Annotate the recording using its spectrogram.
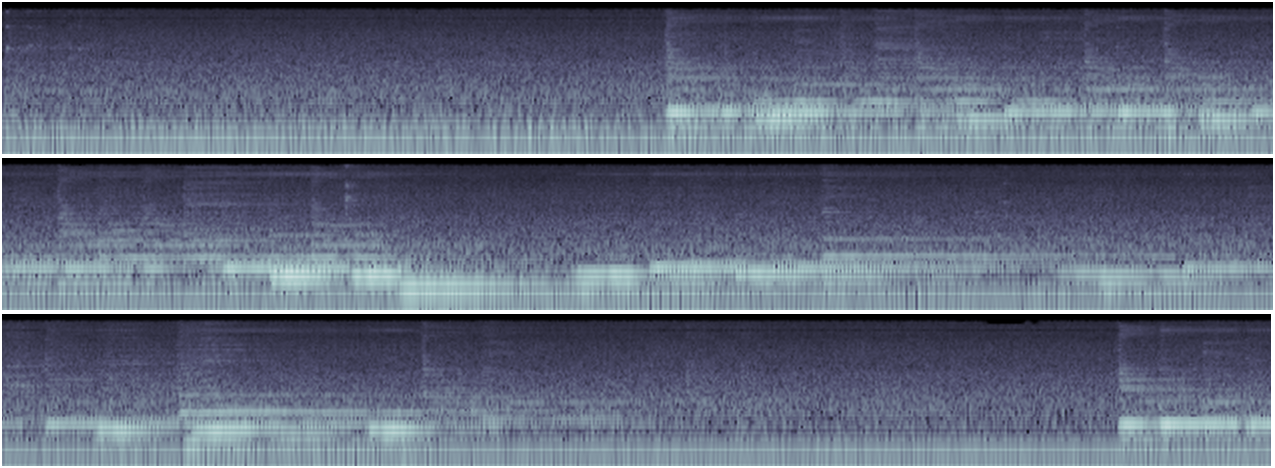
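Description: Acoustic guitar played as picked single notes one after another, starting about three seconds in and thinning out near the end. A steady low hum and hiss from the recording runs underneath.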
